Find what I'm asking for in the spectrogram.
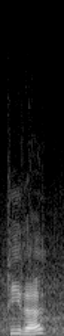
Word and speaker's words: pide: The things I'm interested in for this show, pide, which is spelled P-I-D-E, and lahmacun.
